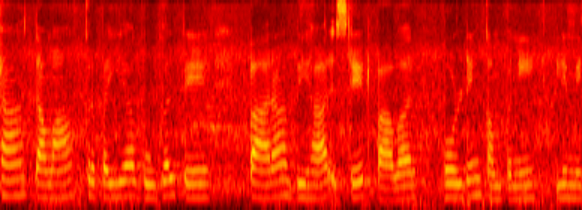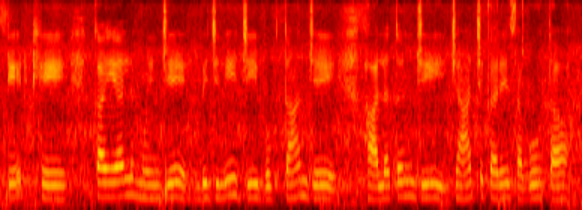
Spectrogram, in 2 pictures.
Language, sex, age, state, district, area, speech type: Sindhi, female, 30-45, Rajasthan, Ajmer, urban, read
